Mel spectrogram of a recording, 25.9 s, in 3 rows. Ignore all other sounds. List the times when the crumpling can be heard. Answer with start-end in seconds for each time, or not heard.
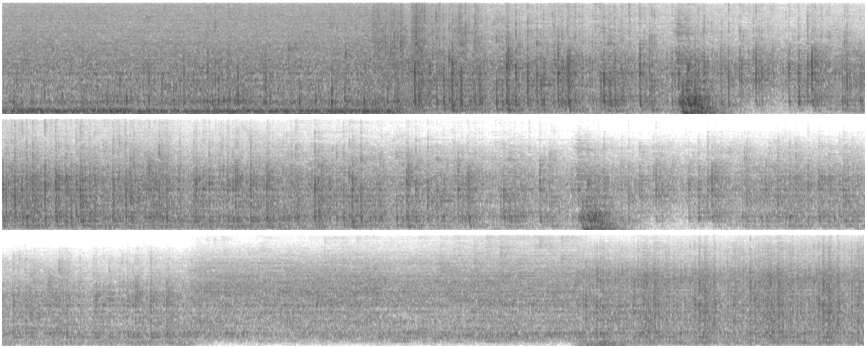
3.6-4.9.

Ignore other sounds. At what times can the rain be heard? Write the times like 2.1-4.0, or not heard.
0.0-25.8.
